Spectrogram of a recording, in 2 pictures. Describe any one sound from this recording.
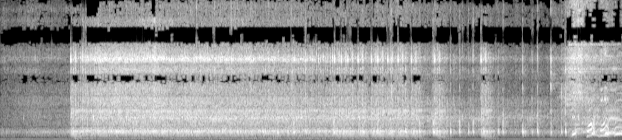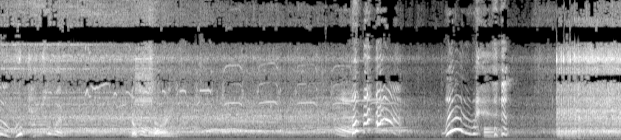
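Cheerful game music plays from a television speaker.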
